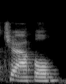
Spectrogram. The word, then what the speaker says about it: Chappell: Am I saying it wrong? I know you're here. It's Chapel. That's okay. Everybody makes the, pronounces it their own way. When she said Chappelle, I thought, oh no, I've been doing it wrong.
